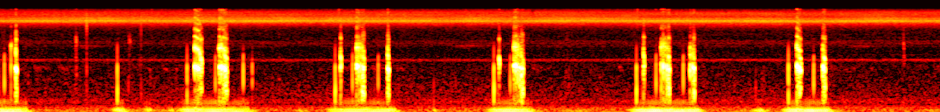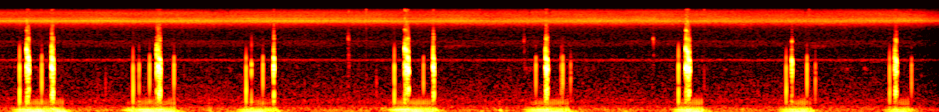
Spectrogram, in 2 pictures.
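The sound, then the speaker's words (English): A male southern toad, held lightly around its midsection between a thumb and forefinger, gives a steady series of about a dozen short squeaky release calls, roughly one every second or so, each carrying a low vibrational buzzing hum, clear with no talking. “Listen for the vibrational hum that accompanies his squeaky release calls.”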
